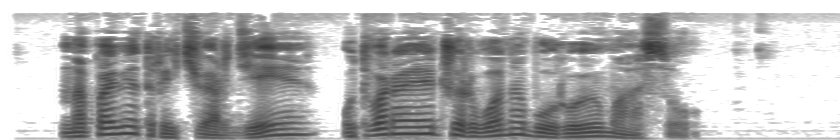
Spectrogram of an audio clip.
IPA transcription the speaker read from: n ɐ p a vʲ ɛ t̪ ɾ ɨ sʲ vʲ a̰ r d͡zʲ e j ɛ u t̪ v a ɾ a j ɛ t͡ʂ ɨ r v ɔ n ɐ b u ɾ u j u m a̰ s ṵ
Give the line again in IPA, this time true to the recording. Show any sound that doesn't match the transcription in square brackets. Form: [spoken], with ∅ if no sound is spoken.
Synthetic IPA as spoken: n ɐ p a vʲ ɛ t̪ ɾ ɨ [t͡sʲ] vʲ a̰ r d͡zʲ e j ɛ u t̪ v a ɾ a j ɛ t͡ʂ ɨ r v ɔ n ɐ b u ɾ u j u m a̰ s ṵ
